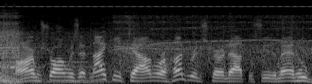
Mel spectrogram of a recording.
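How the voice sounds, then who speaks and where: Noticeable background noise sits behind a man with a high voice. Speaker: TV sports anchor. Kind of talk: TV sports news read. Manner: lively, playful.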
